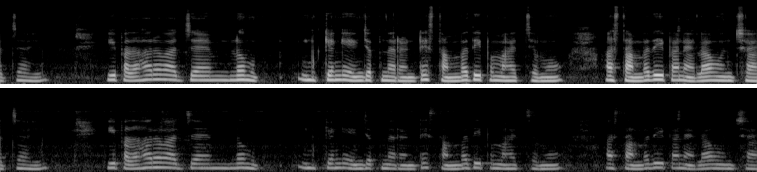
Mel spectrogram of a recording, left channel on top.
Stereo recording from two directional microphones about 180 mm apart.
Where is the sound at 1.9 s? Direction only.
35° left (ahead or behind).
